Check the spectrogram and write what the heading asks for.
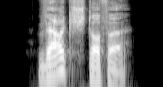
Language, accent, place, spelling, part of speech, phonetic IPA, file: German, Germany, Berlin, Werkstoffe, noun, [ˈvɛʁkˌʃtɔfə], De-Werkstoffe.ogg
- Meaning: nominative/accusative/genitive plural of Werkstoff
